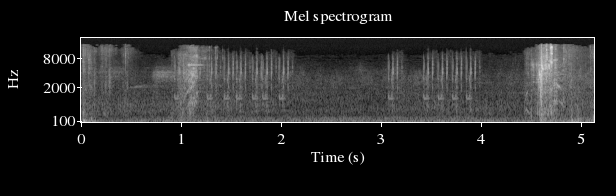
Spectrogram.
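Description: Short electronic clicks sound as items are picked in a menu.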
